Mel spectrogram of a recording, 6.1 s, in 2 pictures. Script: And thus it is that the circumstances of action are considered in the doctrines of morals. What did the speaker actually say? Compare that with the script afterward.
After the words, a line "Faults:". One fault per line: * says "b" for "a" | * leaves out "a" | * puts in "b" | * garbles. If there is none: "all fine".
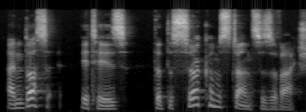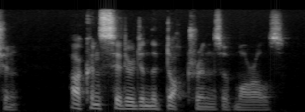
And thus it is that the circumstances of action are considered in the doctrines of morals.
Faults:
all fine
